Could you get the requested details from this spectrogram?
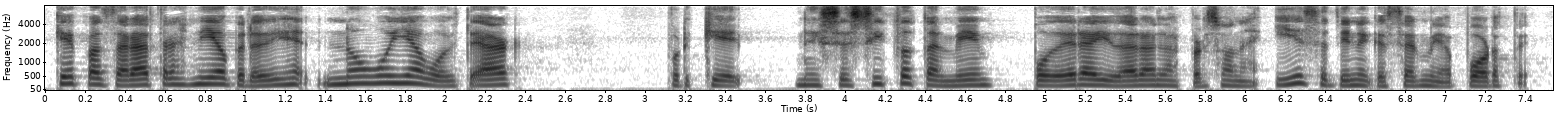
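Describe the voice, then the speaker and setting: A woman on a podcast telling stories from her work, acting out the dialogue with big pitch jumps. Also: moderate pace. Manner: animated storyteller, acts out quoted dialogue with pitch jumps. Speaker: guest. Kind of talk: conversational podcast storytelling. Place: indoor podcast studio.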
